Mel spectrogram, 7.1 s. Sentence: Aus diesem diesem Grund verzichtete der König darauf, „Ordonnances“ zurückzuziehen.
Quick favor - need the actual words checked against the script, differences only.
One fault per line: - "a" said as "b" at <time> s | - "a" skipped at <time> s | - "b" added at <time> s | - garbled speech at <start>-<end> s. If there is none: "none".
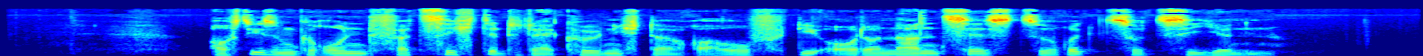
- "diesem" skipped at 1.5 s
- "die" added at 4.0 s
